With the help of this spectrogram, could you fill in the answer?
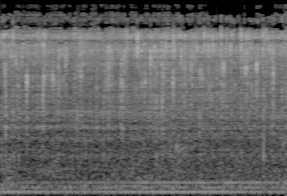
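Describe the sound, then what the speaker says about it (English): Steady, crackling sizzle of beef ribs cooking in a Tupperware MicroPro microwave grill, a dense hiss with scattered pops throughout, close and continuous with no voices. "Oh, it is sizzling something fierce."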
